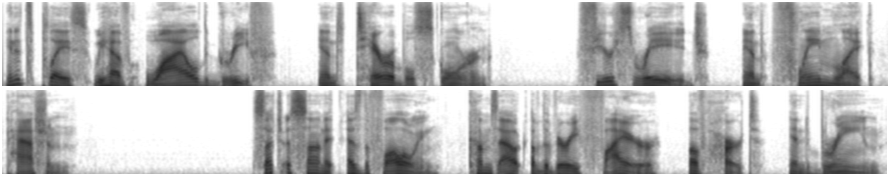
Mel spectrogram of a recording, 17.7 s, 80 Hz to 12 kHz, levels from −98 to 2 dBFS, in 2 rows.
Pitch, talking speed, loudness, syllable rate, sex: 100 Hz, 110 wpm, -20 LUFS, 3.3 syllables/s, male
